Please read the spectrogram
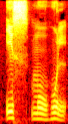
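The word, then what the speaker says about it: اسْمُهُ: Ini cara membacanya kita baca ismuhul is jangan us.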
